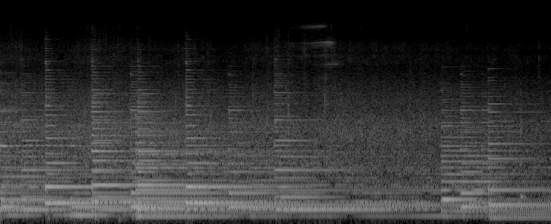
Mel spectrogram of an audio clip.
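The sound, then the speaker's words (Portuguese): Steady crowd applause fills the whole stretch, a dense wash of clapping running beneath sustained keyboard chords that shift every second or two, with no voices standing out. “Pode aplaudir, pode aplaudir, pode aplaudir.”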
